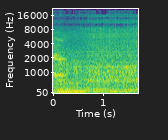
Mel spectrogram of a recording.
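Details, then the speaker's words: 2013 Toyota Sienna Limited idling after replacing the bad water pump, idler pulley and serpentine belt: even, smooth hum with no whine, rattle or bearing growl from the engine bay; normal idle. "all right mission accomplished no more noise from the engine compartment problem water pump and idler pulley"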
